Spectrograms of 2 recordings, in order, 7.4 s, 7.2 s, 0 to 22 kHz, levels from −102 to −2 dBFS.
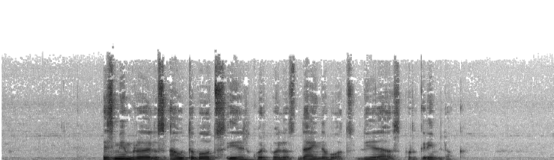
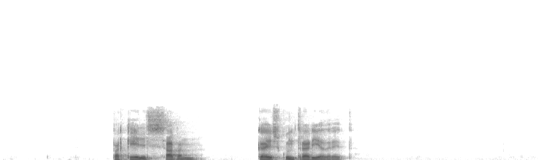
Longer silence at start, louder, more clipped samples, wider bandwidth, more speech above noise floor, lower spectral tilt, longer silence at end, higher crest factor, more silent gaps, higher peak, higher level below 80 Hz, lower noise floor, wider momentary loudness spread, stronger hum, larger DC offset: about the same, 1.4 s vs 1.5 s; first, -16 LUFS vs -42 LUFS; neither; first, 14.5 kHz vs 7.2 kHz; second, 40 dB vs over 49 dB; about the same, -4.5 dB/octave vs -5 dB/octave; second, 1.35 s vs 2.6 s; about the same, 18 dB vs 22 dB; neither; first, 0 dBFS vs -22 dBFS; first, -50 dBFS vs -74 dBFS; second, -55 dBFS vs under -90 dBFS; first, 13 LU vs 9 LU; neither; neither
